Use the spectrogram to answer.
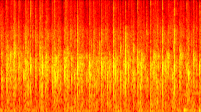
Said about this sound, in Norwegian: Jeg skal gi dem en skikkelig applaus. Dette var flott, folkens.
